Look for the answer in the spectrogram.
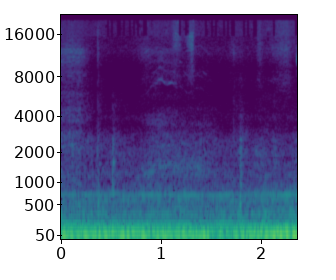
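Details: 2006 Honda Accord 3.0 V6 that failed inspection with cylinder 5 and 6 misfires and earlier hunting rpm. After the fix, a steady low rumble with an even, unbroken beat and no stumbles. Normal smooth idle.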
